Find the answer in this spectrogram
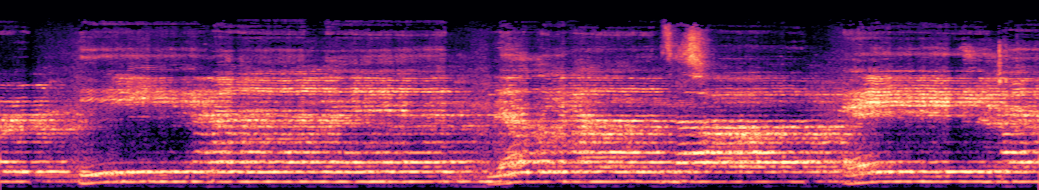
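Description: A monk's voice chanting a mantra on one long, nearly unchanging note. The note breaks and comes back in with a short upward scoop about every four seconds.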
